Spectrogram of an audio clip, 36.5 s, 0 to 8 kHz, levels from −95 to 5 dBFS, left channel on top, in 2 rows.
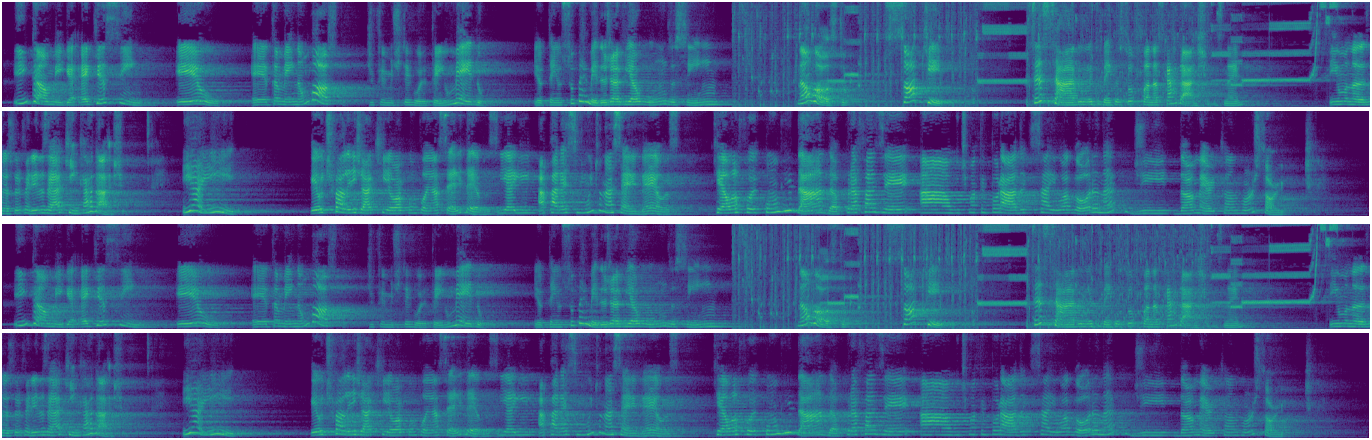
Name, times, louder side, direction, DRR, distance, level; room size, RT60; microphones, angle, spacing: voice 1, 0.2-1.9 2.3-2.9 3.3-4.4 4.9-6.4 7.1-9.6 10.6-11.3 11.8-12.6 13.6-16.6 17.7-19.9 20.7-21.4 22.4-27.2 27.8-35.3 35.6-35.8, left 5 dB, 30° left, 9 dB, 0.8 m, -27 dB
sound 1, 9.7-17.8, right 1 dB, 10° right, 0.6 m, -37 dB
27.5 x 19.0 x 7.8 m, 2.4 s
head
